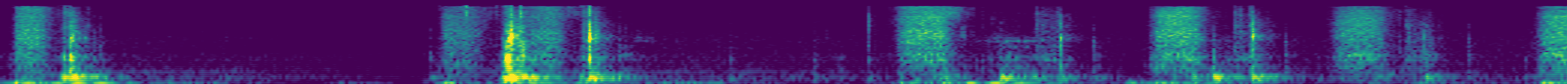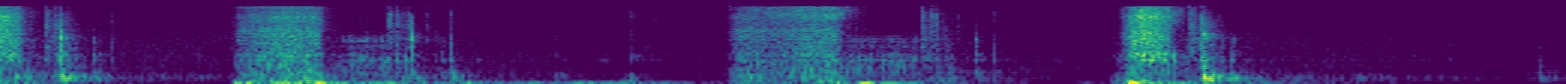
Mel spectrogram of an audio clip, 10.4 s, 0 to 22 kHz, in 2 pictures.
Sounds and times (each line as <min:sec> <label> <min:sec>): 0:01.4 Squirting from a spray bottle 0:02.1
0:02.9 Squirting from a spray bottle 0:06.7
0:07.7 Squirting from a spray bottle 0:09.4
